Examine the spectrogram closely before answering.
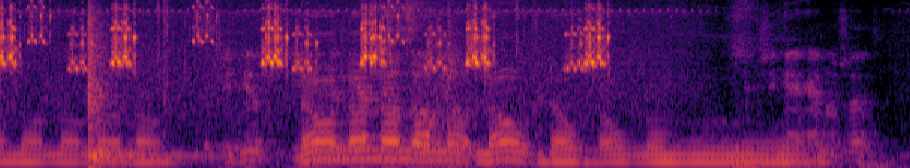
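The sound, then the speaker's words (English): Crickets chirping as a comic sound effect during a drinking game, in many bright, rapid pulsed bursts repeating over a steady, humming tonal background. “Crickets are still playing.”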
